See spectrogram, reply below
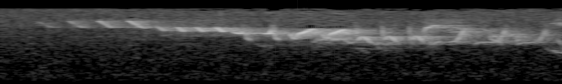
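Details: Orange-spotted bulbul giving a brief, continuous high chattering phrase of quick squeaky notes that rise and fall over a soft background hiss.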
